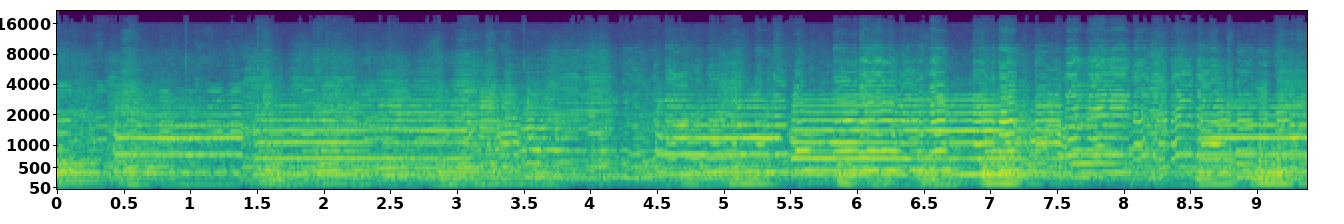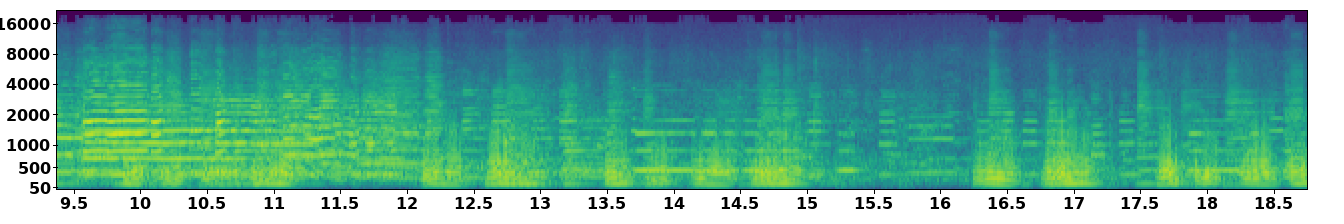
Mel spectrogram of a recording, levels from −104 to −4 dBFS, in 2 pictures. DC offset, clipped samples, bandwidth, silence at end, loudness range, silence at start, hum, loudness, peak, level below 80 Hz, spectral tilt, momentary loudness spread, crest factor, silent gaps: under 0.1%; under 0.1%; 18 kHz; 0 s; 8 LU; 0 s; none; -17 LUFS; 0 dBFS; -64 dBFS; -4.5 dB/octave; 10 LU; 18 dB; none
